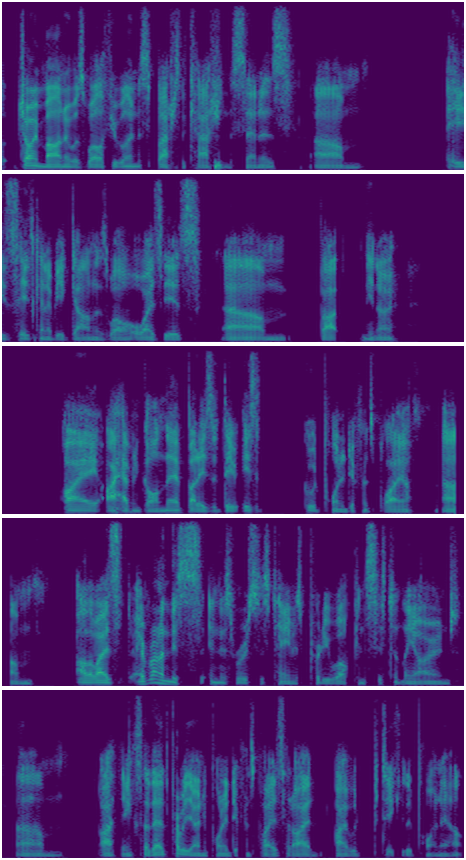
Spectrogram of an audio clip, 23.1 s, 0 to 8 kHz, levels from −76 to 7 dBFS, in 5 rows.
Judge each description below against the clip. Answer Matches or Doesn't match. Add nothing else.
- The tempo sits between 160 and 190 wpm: Doesn't match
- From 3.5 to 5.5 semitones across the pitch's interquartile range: Doesn't match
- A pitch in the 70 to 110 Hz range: Matches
